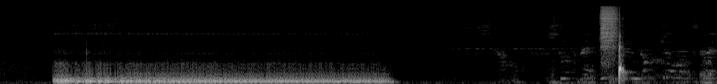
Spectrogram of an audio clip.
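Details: Growling Shiba Inu, not angry but showing affection to its owners in the morning: one long, steady, low rumbling growl lasting about three and a half seconds, followed by quiet room sounds and a sharp knock.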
